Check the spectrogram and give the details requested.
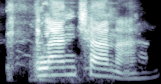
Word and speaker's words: Tlanchana: Tlanchana. So say one more time. Tlanchana. Tlanchana. Yeah, it's like Tlanca. Yeah.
